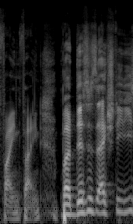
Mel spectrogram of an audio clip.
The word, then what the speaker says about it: Fifine: k 65 8 podcast microphone now yes it's pronounced fine fine but this is actually the second fine fine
